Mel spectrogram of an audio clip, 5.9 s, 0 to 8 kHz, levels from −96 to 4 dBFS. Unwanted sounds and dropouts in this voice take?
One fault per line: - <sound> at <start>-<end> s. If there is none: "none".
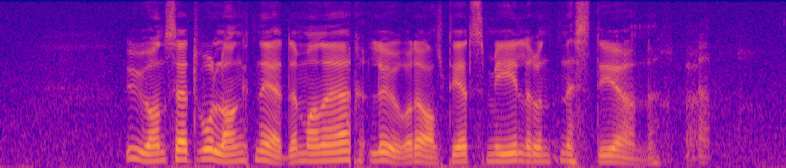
- dropout at 2.6-2.7 s
- laugh at 5.1-5.3 s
